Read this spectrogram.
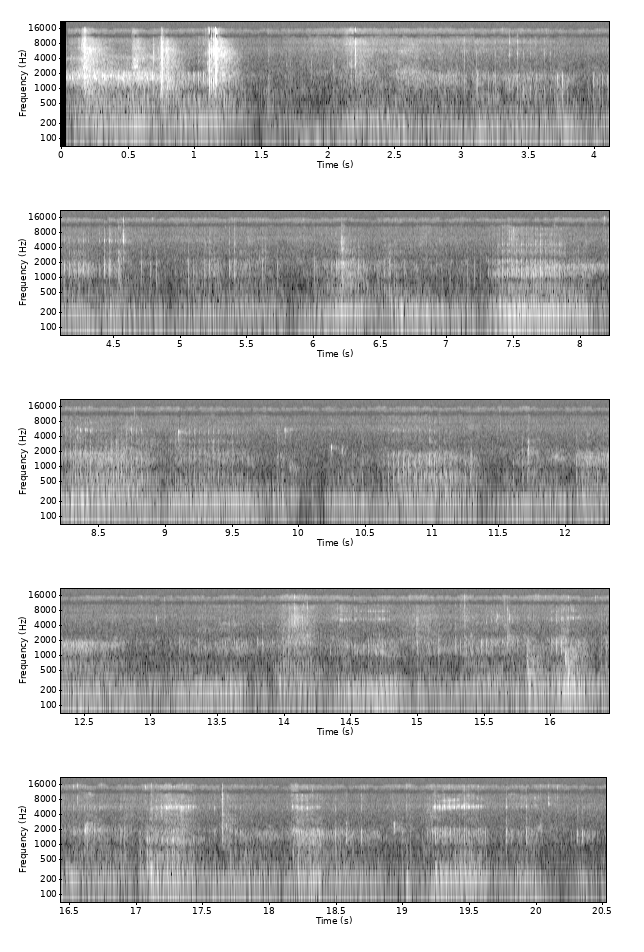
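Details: Domestic cats Tom, a black-and-white shorthair male, and Charlie, a British Shorthair male kitten, during an older cat's tough-love disciplining of the kitten; steady low rumbling purr throughout, with soft rustling and faint thumps.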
